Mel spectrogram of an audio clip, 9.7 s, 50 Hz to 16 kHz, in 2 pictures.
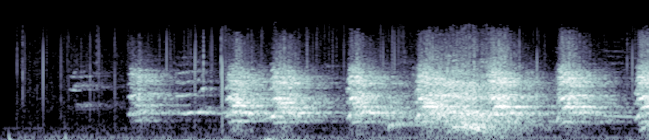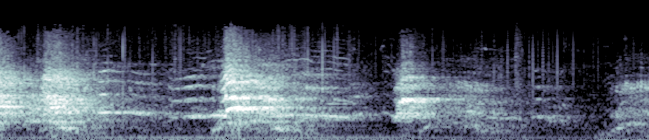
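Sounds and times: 
hungry dogs gnawing meat at night: 0.5 - 9.7
about a hundred hungry dogs growling and snarling at night: 1.8 - 9.7.

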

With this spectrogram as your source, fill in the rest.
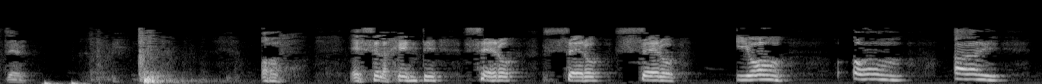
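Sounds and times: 
speech: 0.0 - 1.6, 2.6 - 10.2
soft low thumps of a door being handled: 0.4 - 2.5
loud wooden door bang: 1.4 - 2.3.

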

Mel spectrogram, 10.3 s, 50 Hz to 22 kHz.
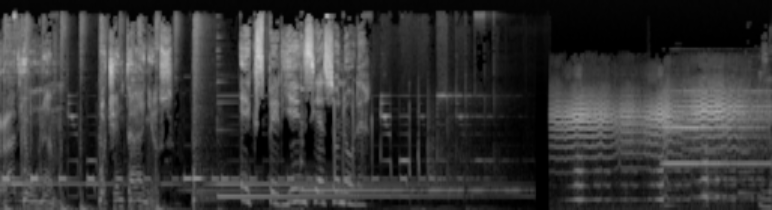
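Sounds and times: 
speech: 0.2 - 5.6
mosquito whining: 7.4 - 10.2.

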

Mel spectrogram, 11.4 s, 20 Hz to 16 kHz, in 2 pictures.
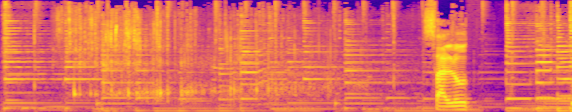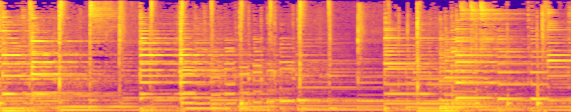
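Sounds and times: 
busy music: 0.0 - 11.4
drink pouring into a glass: 0.5 - 3.8
faint clinks: 0.6 - 3.6
bar-room clatter: 0.7 - 3.5
speech: 4.3 - 4.8.

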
